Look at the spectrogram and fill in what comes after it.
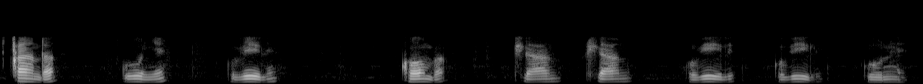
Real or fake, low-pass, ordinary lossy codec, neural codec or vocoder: real; 3.6 kHz; none; none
